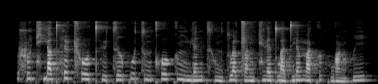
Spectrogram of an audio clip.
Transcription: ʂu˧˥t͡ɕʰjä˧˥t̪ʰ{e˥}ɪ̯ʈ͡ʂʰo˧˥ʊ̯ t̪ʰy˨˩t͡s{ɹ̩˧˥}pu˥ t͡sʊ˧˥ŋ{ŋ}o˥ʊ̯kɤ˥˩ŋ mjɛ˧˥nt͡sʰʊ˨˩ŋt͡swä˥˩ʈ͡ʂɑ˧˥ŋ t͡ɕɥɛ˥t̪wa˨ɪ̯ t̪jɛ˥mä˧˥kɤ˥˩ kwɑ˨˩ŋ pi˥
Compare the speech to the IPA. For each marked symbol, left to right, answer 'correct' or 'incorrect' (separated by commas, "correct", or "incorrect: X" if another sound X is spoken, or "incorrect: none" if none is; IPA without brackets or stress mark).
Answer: incorrect: e˧, correct, incorrect: kʰ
